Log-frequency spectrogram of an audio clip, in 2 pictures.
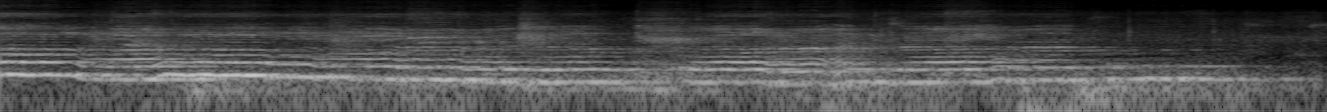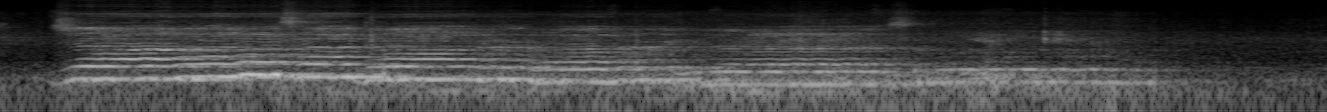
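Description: Unaccompanied voices singing a liturgical chant: two long phrases, each starting high and stepping down in pitch, with a short break about halfway through.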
